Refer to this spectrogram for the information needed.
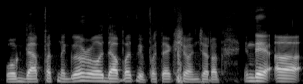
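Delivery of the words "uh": ordinary delivery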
